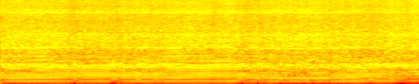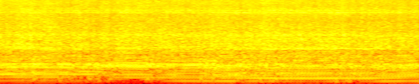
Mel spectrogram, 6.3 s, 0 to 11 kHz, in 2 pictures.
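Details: 1985 Honda XL600R single, sat a couple years, oil put down the cylinder, started on choke: revs up and holds a fairly flat, thin note, smoking as oil burns off; it runs, but low compression is the suspected problem.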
